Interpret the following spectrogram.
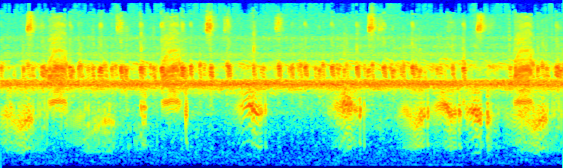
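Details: Frogs calling in a swamp: short nasal croaks around the middle range, spaced irregularly, over a steady high insect drone and buzzing chirps.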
